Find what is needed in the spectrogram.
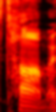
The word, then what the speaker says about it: Thom: Matt, I think it's Tom. I think that back in the olden days, they just spelled it T-H-O-M, but I think it's not pronounced Thom.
